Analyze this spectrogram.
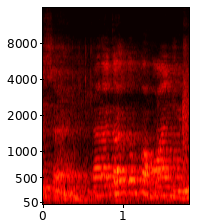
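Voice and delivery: ordinary delivery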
